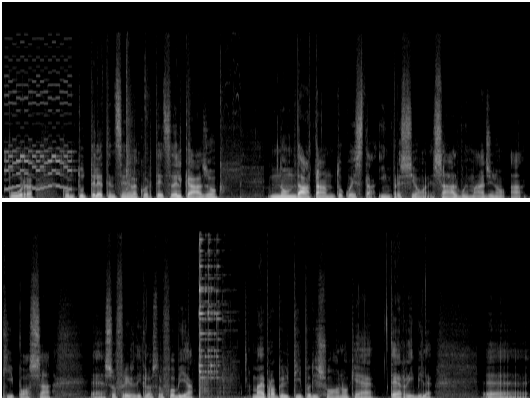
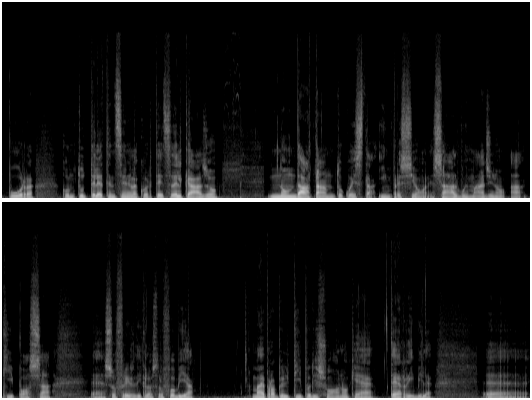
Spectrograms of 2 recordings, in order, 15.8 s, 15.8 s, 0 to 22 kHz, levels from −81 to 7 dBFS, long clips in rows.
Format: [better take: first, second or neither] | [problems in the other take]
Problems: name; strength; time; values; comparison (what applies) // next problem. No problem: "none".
second | doorbell; noticeable; until 4.5 s; peak 6 dB below the speech // clattering dishes; noticeable; at 11 s; peak 2 dB below the speech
